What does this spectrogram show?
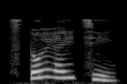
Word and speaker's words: стоит: Стоит. Means stands or is located. Pronounced стоит. with the stress on the first syllable.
